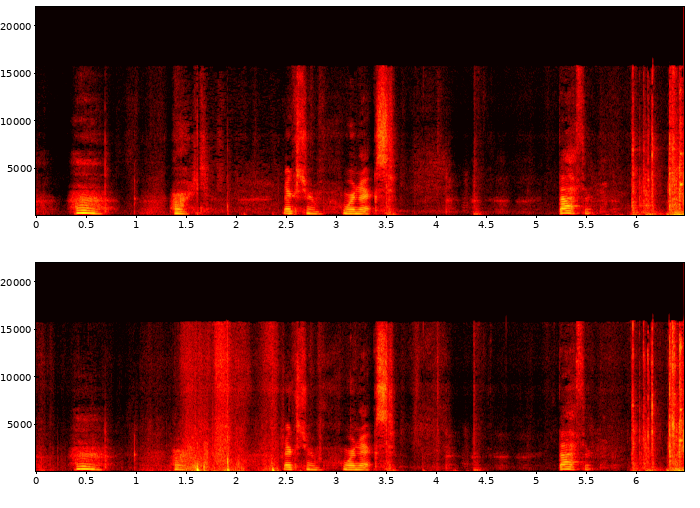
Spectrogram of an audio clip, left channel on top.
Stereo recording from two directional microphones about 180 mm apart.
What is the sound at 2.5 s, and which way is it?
Speech, 5° left (ahead or behind).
